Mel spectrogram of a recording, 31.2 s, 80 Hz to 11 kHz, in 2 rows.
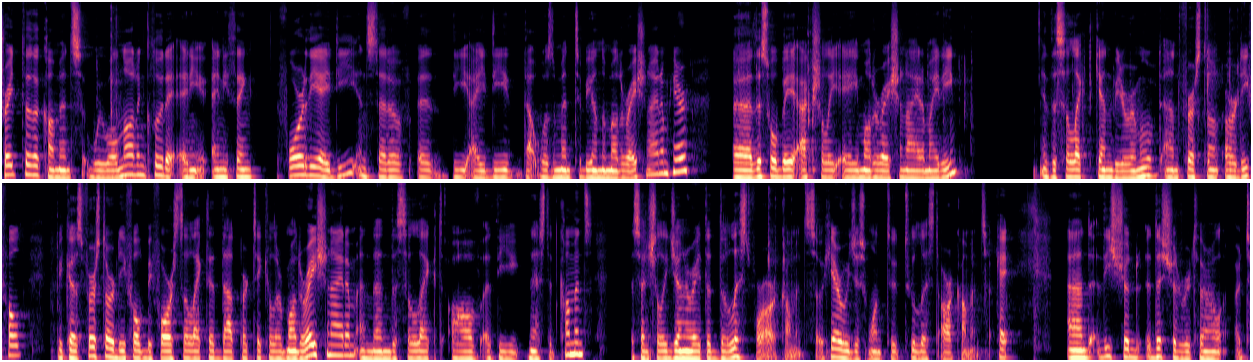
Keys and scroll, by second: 1.4 ctrl+y, 10.1 Return, 15.1 ctrl+BackSpace, 16.2 Return, 25.2 Delete, 27.9 Delete, 27.9 ctrl+s.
